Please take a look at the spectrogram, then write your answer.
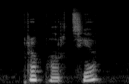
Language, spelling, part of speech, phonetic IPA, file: Polish, proporcja, noun, [prɔˈpɔrt͡sʲja], LL-Q809 (pol)-proporcja.wav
